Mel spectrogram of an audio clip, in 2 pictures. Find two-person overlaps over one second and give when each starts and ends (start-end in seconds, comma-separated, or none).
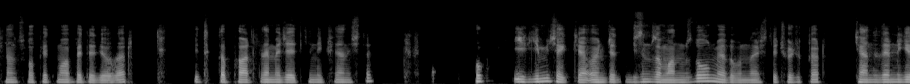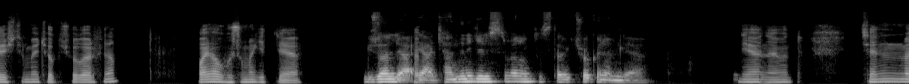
none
